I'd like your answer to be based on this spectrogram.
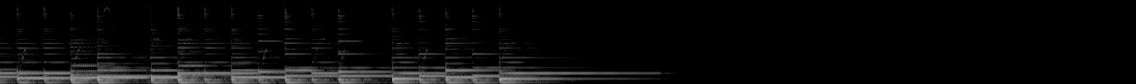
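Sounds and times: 
ukulele: 0.0 - 6.2.

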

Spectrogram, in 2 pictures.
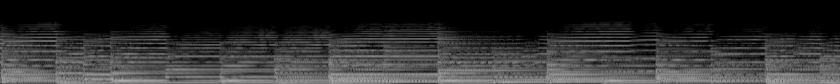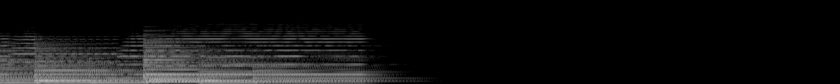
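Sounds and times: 
trumpet piece: 0.0 - 12.5.

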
